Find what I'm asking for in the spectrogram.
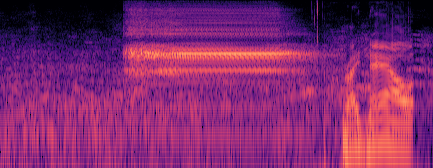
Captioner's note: buzzer blares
